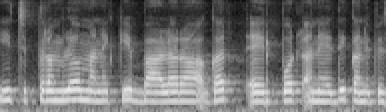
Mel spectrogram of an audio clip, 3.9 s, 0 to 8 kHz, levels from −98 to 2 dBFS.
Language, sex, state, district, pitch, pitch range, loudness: Telugu, female, Andhra Pradesh, Chittoor, 215 Hz, 205-225 Hz, -15 LUFS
